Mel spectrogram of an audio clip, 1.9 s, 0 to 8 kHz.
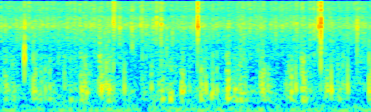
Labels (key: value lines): label: biophony, sea urchins (Echinidae)
recorder: SoundTrap 600 or HydroMoth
